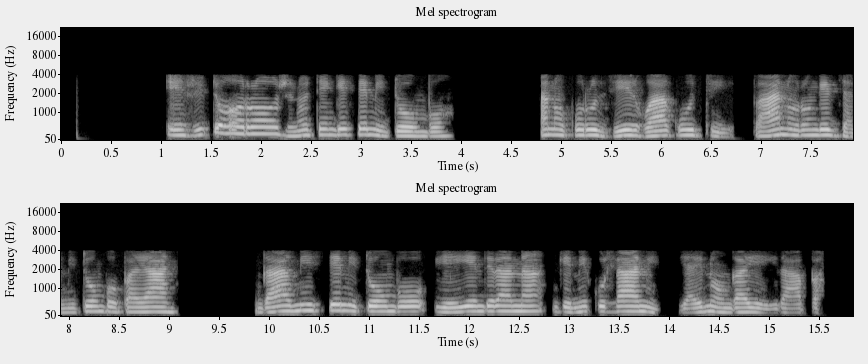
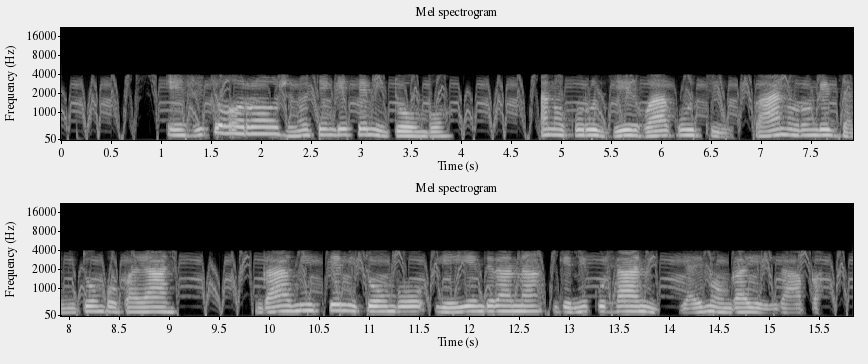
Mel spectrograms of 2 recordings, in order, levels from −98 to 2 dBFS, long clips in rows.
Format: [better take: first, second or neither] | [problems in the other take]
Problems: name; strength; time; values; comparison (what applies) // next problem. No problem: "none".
first | background sound (Scratching (performance technique)); 17 dB below the speech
